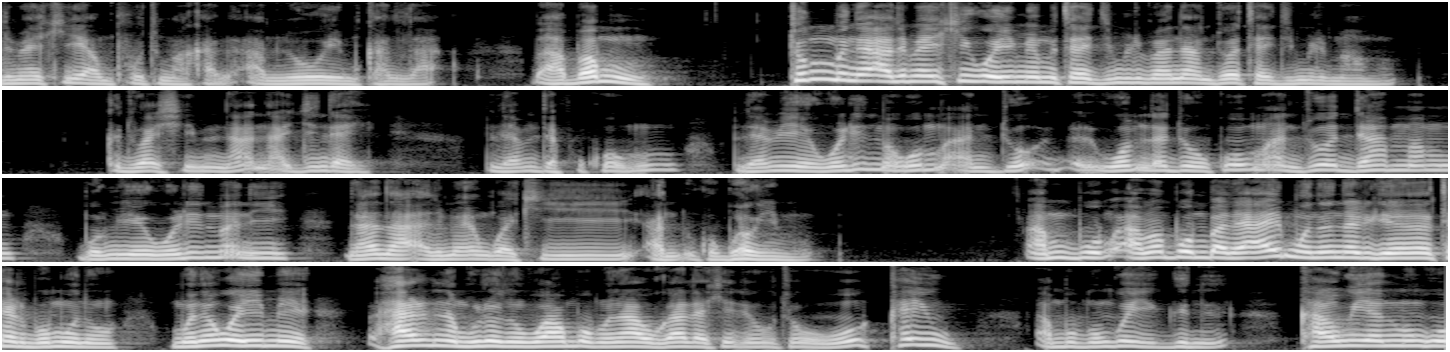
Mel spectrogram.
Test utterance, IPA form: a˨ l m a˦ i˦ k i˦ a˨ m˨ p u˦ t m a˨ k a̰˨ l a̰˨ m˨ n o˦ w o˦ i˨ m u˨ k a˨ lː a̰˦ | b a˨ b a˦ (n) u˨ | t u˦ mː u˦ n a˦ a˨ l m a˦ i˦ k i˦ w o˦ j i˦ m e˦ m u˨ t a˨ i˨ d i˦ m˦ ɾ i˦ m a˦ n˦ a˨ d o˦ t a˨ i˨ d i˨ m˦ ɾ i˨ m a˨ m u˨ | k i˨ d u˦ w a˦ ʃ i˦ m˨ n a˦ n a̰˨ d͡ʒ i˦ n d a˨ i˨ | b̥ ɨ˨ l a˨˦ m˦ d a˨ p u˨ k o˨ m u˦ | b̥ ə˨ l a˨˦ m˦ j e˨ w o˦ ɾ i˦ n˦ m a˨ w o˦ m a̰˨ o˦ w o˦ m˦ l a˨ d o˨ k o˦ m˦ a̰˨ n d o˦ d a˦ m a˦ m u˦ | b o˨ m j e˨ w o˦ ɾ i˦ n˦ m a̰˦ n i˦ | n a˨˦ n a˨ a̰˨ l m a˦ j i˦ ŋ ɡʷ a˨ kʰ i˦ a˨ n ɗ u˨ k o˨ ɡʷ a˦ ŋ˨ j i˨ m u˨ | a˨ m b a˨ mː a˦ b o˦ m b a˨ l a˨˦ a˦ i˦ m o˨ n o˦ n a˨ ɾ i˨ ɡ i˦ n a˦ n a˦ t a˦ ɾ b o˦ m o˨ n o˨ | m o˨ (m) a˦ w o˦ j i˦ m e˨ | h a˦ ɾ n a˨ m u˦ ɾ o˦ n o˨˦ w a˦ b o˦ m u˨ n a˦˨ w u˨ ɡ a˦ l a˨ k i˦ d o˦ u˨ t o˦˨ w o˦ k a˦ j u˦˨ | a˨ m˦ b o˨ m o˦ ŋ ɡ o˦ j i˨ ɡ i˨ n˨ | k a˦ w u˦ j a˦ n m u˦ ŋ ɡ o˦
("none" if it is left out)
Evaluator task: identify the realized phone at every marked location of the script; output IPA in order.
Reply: m, n

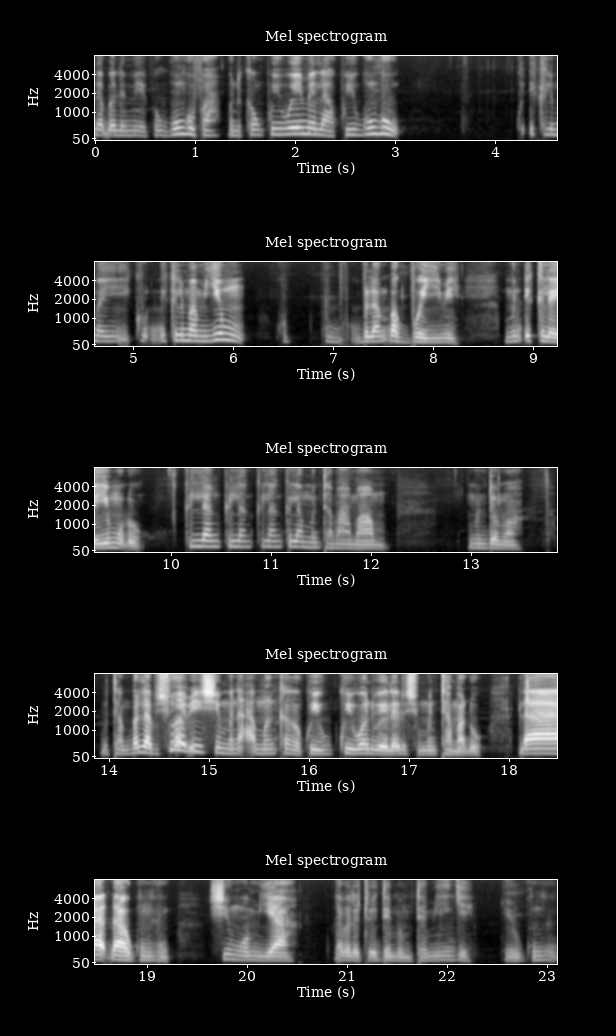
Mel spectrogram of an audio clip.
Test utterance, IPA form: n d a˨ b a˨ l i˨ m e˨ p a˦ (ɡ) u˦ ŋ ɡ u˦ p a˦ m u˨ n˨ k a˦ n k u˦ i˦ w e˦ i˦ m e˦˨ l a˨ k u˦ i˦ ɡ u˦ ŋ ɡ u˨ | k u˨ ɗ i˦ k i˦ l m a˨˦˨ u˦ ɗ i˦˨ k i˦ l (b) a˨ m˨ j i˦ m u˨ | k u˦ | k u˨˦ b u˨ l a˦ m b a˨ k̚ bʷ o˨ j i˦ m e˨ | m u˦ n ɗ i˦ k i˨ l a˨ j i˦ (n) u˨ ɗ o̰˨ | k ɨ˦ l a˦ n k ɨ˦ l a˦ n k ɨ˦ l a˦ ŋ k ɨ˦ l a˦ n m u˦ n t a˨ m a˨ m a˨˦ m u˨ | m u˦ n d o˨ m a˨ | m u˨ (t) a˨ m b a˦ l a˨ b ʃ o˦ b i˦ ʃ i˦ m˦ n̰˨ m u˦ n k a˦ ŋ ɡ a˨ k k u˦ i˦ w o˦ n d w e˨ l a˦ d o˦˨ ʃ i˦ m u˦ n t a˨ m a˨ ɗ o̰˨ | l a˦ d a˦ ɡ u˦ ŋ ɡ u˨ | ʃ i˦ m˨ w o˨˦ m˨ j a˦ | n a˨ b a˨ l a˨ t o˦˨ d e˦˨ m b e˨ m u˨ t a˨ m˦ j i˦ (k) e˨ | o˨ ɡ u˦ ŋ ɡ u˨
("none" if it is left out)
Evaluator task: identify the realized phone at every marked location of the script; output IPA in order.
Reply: ɡ, m, m, t, ɡ

